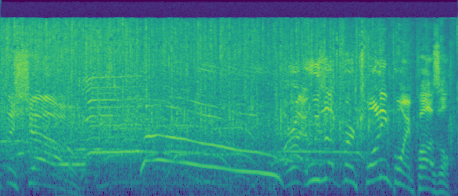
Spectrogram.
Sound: cheers

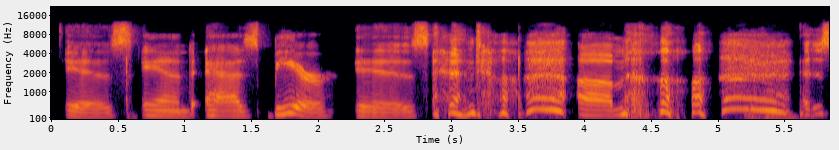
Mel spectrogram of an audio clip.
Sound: laughs

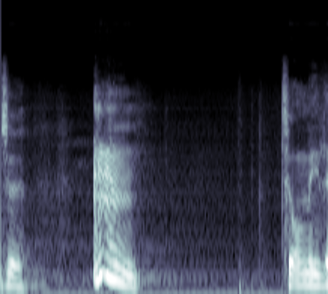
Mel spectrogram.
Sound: clears throat

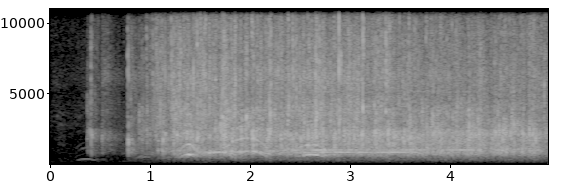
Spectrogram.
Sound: crowd applauds

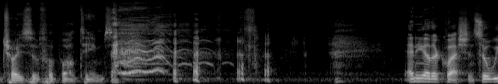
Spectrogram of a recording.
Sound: laughing

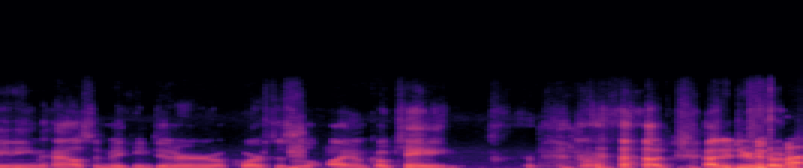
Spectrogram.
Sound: laughs

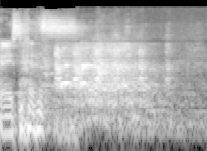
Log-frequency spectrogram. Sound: audience laughing

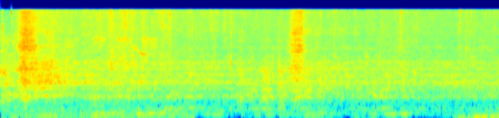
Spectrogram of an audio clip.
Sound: boat engine starting

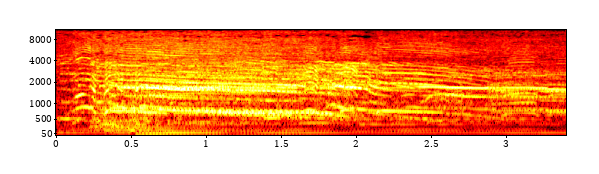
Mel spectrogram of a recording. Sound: cheers

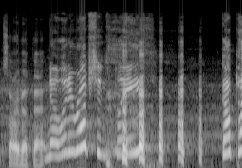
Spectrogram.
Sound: laughs

